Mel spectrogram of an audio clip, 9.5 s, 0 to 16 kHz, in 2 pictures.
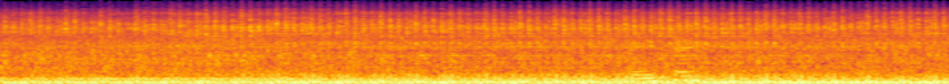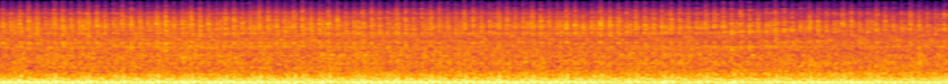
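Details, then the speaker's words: Lowered 1987 Toyota pickup SR5 with new headers and exhaust, idling: steady low rumble with faint uneven puffing, a small exhaust leak from an unthreaded open hole from the bottom EGR piece near the manifold, left to fix later. "let's go for a little rip we can do that one tomorrow because it's called i want to drive so we have one more little leak i'll show it to you guys"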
